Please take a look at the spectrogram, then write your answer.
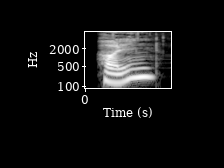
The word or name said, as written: holden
